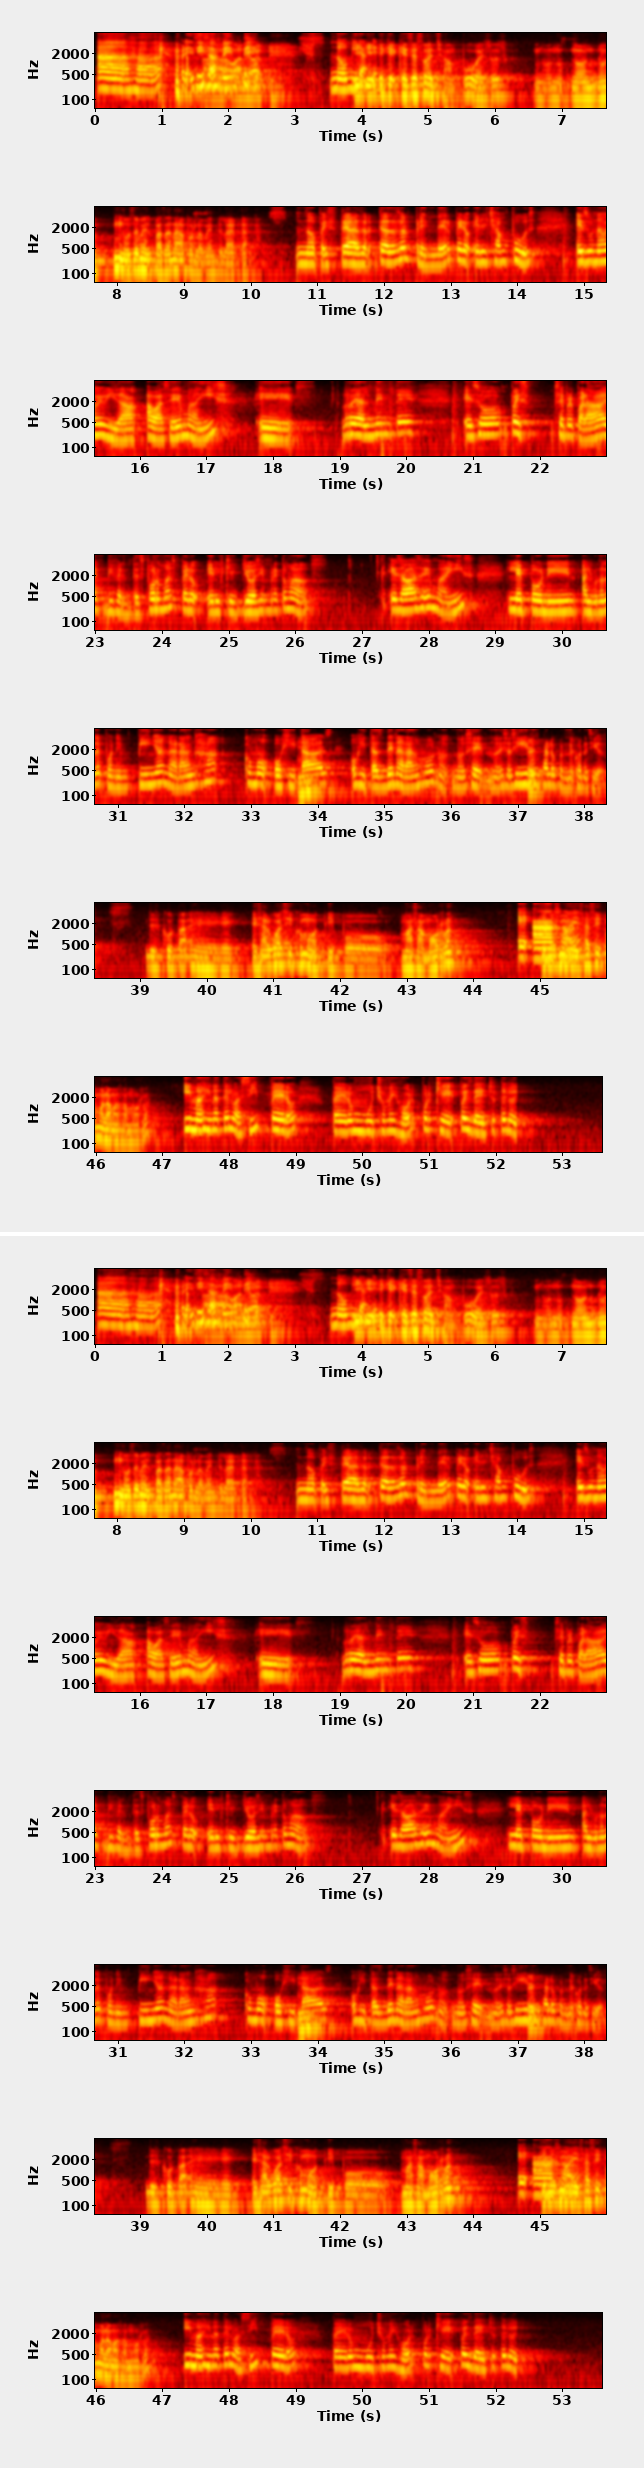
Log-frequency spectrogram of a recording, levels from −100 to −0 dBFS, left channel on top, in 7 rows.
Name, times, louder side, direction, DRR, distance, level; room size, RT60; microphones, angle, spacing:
voice 1, 0.0-1.0 1.3-2.5 3.1-4.4 10.7-17.4 17.7-18.3 19.0-21.8 22.2-26.2 27.4-32.5 32.9-34.2 34.5-38.3 44.7-45.6 47.3-49.1 49.6-52.3, left 4 dB, 35° left, 0.5 m, -32 dB
voice 2, 0.9-1.3 1.6-3.0 3.9-6.2 6.6-10.0 33.7-34.0 37.1-37.3 39.1-40.4 40.7-43.8 45.0-46.8, left 1 dB, 5° left, 1.0 m, -33 dB
20.0 x 18.5 x 8.3 m
head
